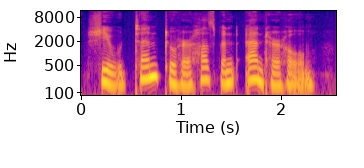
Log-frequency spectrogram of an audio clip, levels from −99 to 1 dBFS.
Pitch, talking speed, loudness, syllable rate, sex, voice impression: 185 Hz, 210 wpm, -16 LUFS, 4.4 syllables/s, female, feminine, slightly middle-aged, slightly relaxed, soft, slightly muffled, intellectual, calm, elegant, sharp, modest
